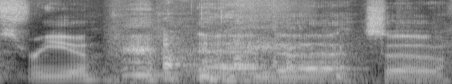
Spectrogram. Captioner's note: laughs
